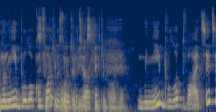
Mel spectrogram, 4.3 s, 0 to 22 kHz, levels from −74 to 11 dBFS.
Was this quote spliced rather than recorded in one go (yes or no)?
no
